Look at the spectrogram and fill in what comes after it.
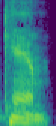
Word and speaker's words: calm: I just learned that in Ireland, you pronounce calm, cam.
